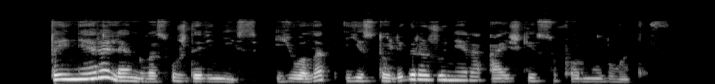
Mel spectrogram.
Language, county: Lithuanian, Panevėžys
